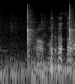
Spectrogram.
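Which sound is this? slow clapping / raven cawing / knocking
slow clapping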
